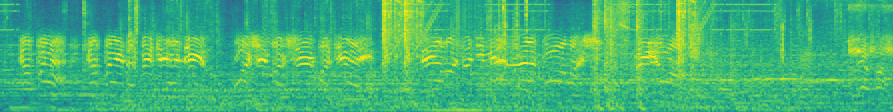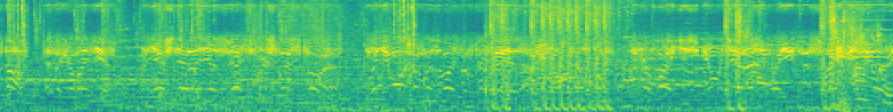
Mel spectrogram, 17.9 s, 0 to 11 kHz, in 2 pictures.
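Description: Repeated bursts of gunfire and shots smashing through windows in the video game Metal Gear Solid 5: The Phantom Pain, dense and loud throughout, mixed with game effects and voices talking over the action.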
